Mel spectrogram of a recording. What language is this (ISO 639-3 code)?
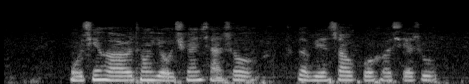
zho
